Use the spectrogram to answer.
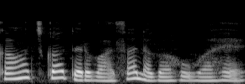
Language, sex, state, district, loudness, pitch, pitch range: Hindi, female, Chhattisgarh, Raipur, -17 LUFS, 190 Hz, 180-265 Hz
